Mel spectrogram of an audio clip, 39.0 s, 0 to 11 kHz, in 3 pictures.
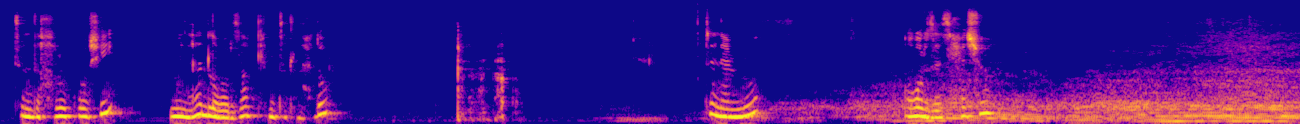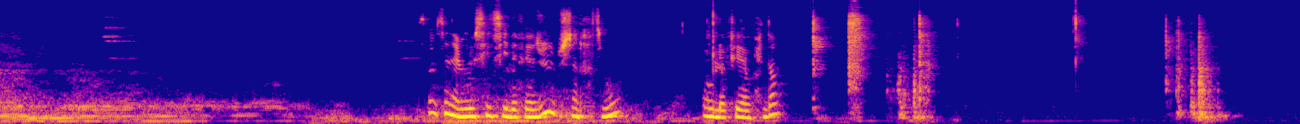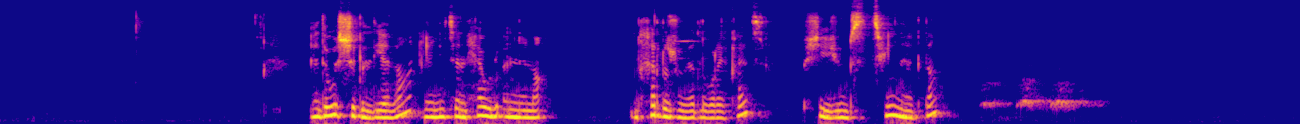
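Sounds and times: motor vehicle passing by: 6.1s - 21.1s.

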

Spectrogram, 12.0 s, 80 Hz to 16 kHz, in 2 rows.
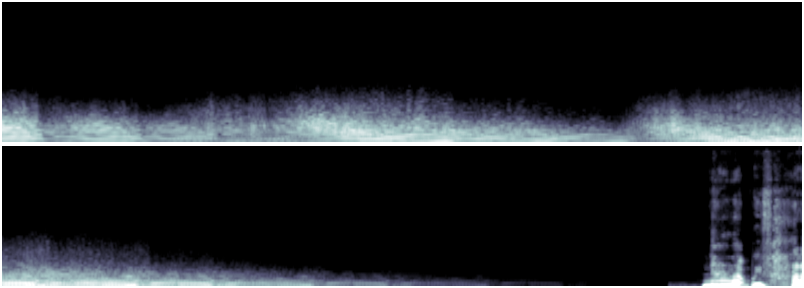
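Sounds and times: sustained synth chords: 0.0s - 9.7s.

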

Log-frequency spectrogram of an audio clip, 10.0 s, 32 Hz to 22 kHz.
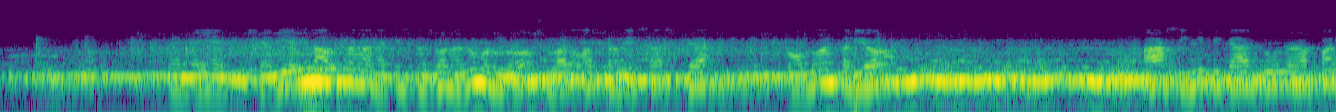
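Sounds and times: man speaking: 1.3s - 7.0s, 8.5s - 10.0s.

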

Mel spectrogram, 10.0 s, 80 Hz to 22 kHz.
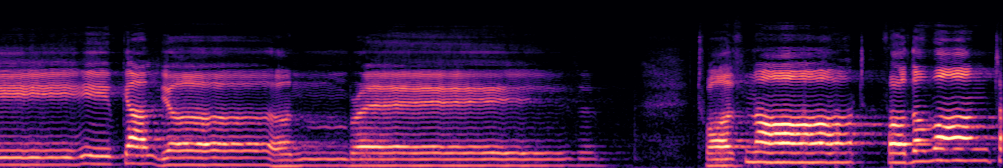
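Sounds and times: man singing unaccompanied: 0.0s - 6.1s, 7.0s - 10.0s.

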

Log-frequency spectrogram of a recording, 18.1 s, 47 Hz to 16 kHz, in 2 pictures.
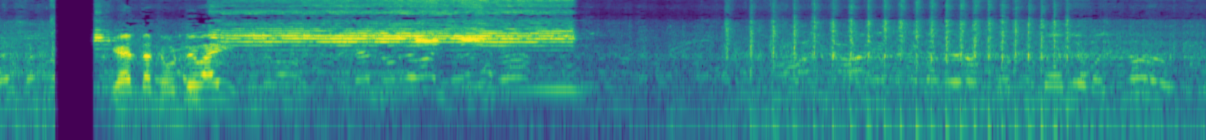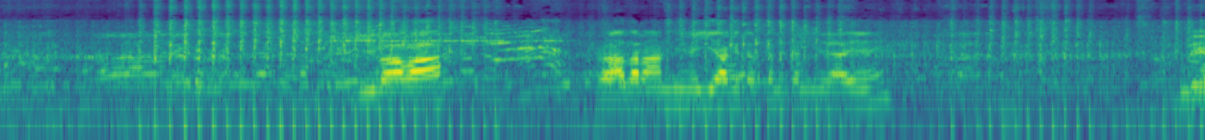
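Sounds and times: voices talking: 0.0s - 18.0s
small engine running: 5.7s - 12.7s, 13.7s - 18.0s.

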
